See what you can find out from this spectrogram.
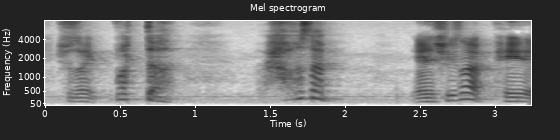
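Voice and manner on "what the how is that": high-pitched, baffled outburst; startled disbelief. Retold or imitated. Charmcaster sees her magic fail, startled disbelief. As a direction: blurt it out, caught off guard.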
